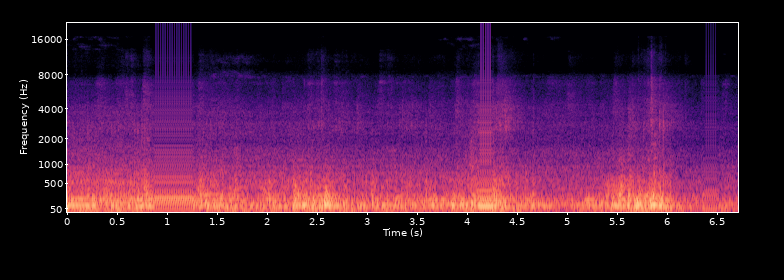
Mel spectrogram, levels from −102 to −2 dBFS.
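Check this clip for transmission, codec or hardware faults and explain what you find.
Three Bluetooth stutters break up the sound, all from one cause.

Bluetooth stutter at 0.88 to 1.27 s: about 372 ms of data went missing, so the receiver kept replaying its last short slice, roughly 23 ms long. That is consistent with about 16 lost frames and produces a buzzing, machine-gun stutter before playback jumps ahead.

Bluetooth stutter at 4.14 to 4.26 s: 116 ms lost, so the same slice repeats briefly as a short rattle, which suggests about five missing frames.

Bluetooth stutter at 6.39 to 6.51 s: another 116 ms gap, heard as another brief repeat-buzz before the sound resumes further on.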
